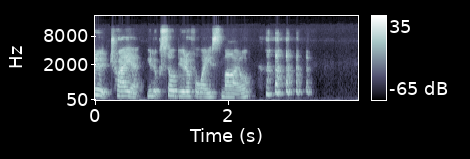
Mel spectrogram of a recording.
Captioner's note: laughing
